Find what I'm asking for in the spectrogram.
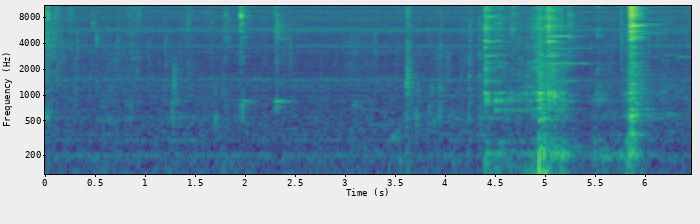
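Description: Aşure stirred slowly in a pot on the stove as milk is poured in: soft scattered clinks of a spoon against the pot, then louder liquid sloshing and scraping near the end, close up and without talk.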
